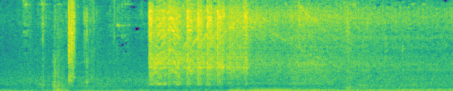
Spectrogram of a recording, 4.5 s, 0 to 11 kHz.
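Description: An Infiniti G37 convertible cranks and catches, then settles into a loud, close engine hum as it pulls away, with a voice briefly audible nearby.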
